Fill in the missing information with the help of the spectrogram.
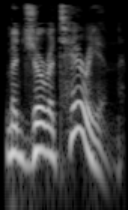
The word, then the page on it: majoritarian: British English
